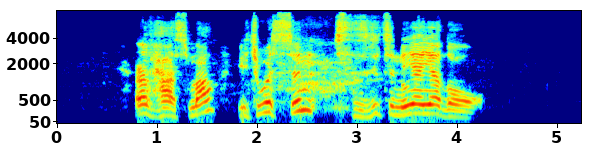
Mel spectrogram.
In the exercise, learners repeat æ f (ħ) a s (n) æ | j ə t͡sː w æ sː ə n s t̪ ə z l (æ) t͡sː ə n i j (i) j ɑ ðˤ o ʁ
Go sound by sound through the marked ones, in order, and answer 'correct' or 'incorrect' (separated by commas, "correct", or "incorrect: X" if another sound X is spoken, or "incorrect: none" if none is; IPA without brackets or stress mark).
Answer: correct, incorrect: m, incorrect: i, incorrect: æ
